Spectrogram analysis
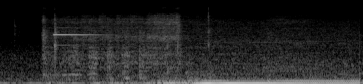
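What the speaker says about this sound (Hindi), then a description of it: "पाँच मिनट तक मैंने कोल्ड स्टार्ट रखा है गाड़ी को" A car engine cold-starting after an overnight resort stay on a road trip: it catches with a rising burst, then settles into a loud, steady low idle hum, with nobody speaking.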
